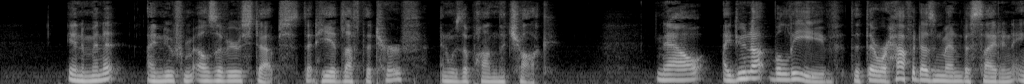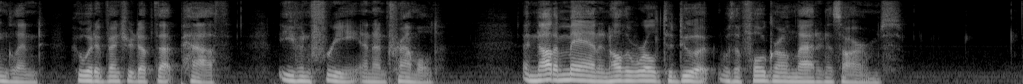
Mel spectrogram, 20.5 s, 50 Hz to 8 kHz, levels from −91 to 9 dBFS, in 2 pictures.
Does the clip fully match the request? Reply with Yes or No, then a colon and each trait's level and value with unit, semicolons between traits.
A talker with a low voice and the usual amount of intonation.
Yes: low, 125 Hz; average, 3.4 semitones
